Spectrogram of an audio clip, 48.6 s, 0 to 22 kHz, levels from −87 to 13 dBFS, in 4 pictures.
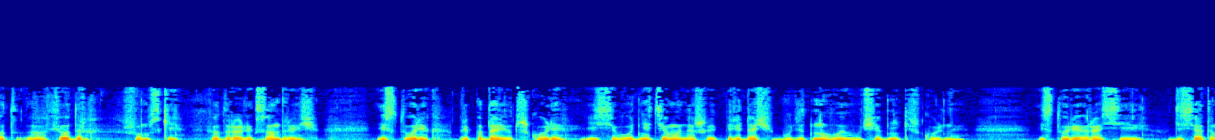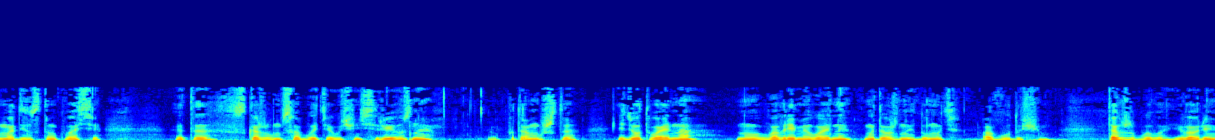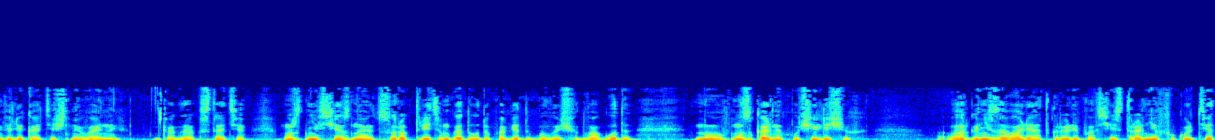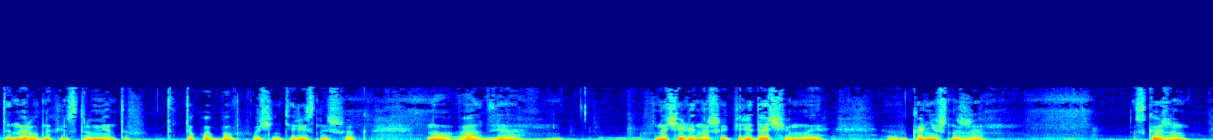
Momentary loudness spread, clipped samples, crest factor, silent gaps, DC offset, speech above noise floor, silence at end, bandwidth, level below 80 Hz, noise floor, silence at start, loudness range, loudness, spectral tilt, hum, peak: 12 LU; under 0.1%; 20 dB; none; under 0.1%; 32 dB; 0.25 s; 8.6 kHz; -50 dBFS; -52 dBFS; 0 s; 4 LU; -21 LUFS; -7.5 dB/octave; none; 0 dBFS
